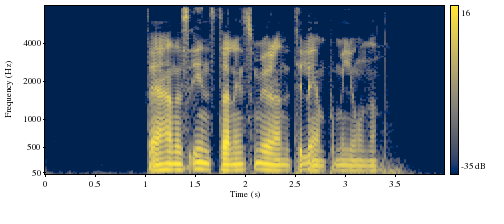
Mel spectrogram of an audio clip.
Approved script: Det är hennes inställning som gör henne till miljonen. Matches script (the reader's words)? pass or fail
fail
